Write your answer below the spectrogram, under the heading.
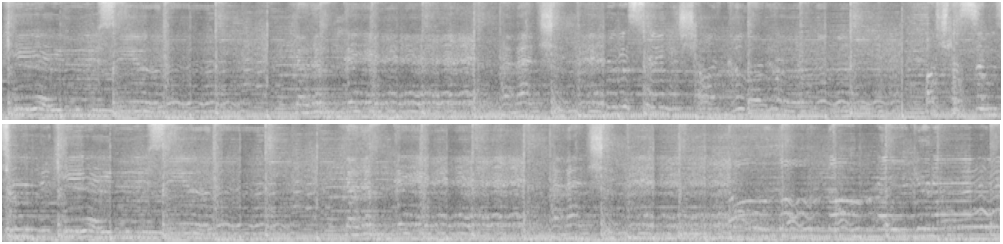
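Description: Song playing, with singing over a steady bass and drum beat.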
